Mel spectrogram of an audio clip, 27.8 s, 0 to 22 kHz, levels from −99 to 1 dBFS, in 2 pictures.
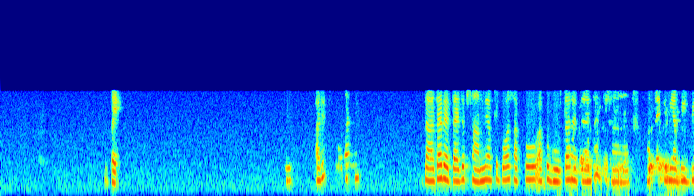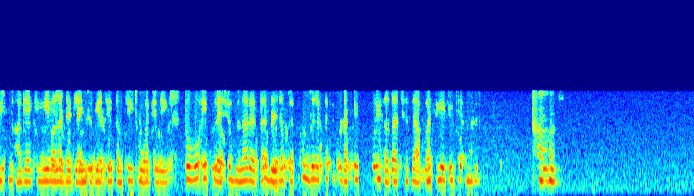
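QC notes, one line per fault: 0.80–0.84 s and 11.39–23.93 s, other side's voice leaking through: a faint blip of a second voice near 0.8 s, roughly 40 dB under the main talker, then a much stronger stretch from 11.39 s to 23.93 s at only about 10 dB down, sitting under the speech. Likely the far end playing on the talker's loudspeaker and the echo canceller not fully scrubbing it from the mic.
11.59–12.96 s, 13.96–17.06 s and 18.15–23.45 s, speech suppressed in double talk: while that second voice is present, the main talker keeps ducking. Around 0.2 s is affected in the first run with dips of about 10 dB, around 0.7 s in the second with dips to about 15 dB, and about 2 s in the last with dips as deep as about 25 dB. The canceller likely couldn't tell the talker from the echo and pulled both down. The band tops out at 4 kHz throughout, which fits a G.711 mu-law call path at 64 kbps.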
